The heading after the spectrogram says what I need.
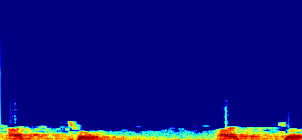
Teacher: دال وتاء، هنا دال قلبت تاء وأدغمت التاء · Term: الإدغام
